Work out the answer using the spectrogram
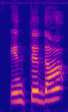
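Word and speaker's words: intendants: इनको अंग्रेजी में तो लिखते हैं इंटेंडेंट्स, इंटेंडेंट एंड देन प्लूरल हो गया इंटेंडेंट्स, लेकिन फ्रेंच उच्चारण इसका जो है वो है इंतेदा। आपको अगर ध्यान हो तो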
